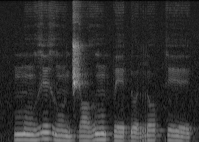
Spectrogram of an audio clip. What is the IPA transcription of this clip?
mũ˨ɣɪ˦ ɣũ˨d͡ʒɔ˨ɣũ˦ pe˨ɗʊ˨ ro˦kɪ˦˨

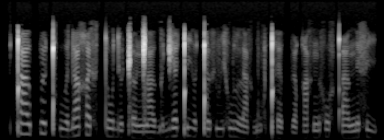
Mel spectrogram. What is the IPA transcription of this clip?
ǃa˦ə̯ pːø˦ǃʰu˨ə̯da˦ χɛ˦xtːo˧ dø˨ǁœ˨ŋ͡ǁa˨ə̯ɡə˧ d͡ʒɛ˦ǃi˦˨ə̯ ǃø˦xvi˦xu˦ lːa˨xɡu˦˨xǃʰɛ˨pːy˨ qa˧xŋə˦xo˦x qʼɛ˧ə̯ŋe˦si˦˨

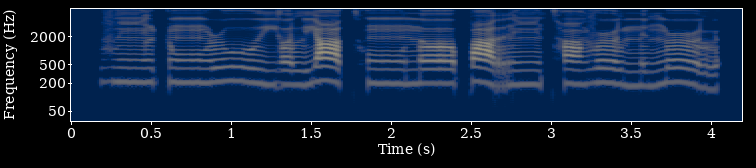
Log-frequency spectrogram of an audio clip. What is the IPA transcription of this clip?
vĩːlʈũːɹʊː jʌljɑ t̪ʰũːnʌːpɑ rĩːt̪ʰɑ̃və˞l nɪŋə˞l

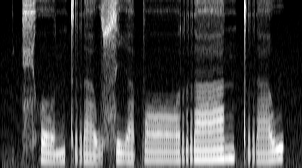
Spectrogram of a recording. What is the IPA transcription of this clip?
t͡ɕʰo˩˦ntra˩˦wsi˨˩a̯pɔː˧ raː˦˥n tra˦˥w

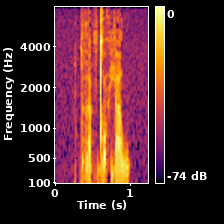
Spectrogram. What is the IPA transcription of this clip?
pra˨˩k̚dɔ˥˩ʔja˦˥w

